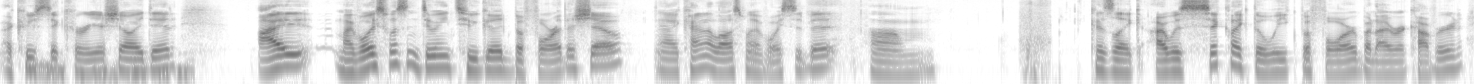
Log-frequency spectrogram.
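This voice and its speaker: A man's voice: mid-range voice, gravelly, fairly bright tone, clear, resonant tone, dry recording, clean studio sound. A young man, a band's singer, chatting casually on a livestream and often stopping to restart his sentences. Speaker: singer and band frontman.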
